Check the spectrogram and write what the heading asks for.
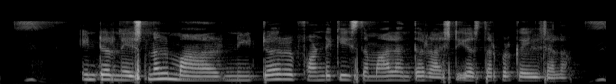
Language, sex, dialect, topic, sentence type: Bhojpuri, female, Southern / Standard, banking, statement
